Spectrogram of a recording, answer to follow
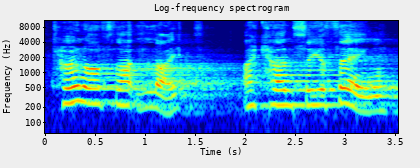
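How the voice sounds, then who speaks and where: Delivered in a put-on character voice with a fairly high pitch, the speech moves at a very slow pace against a clear echo. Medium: actual play. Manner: curt, demanding.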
